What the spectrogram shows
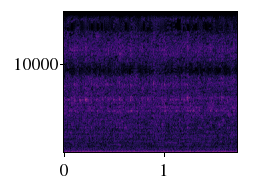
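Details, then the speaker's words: VW Corrado with new fuel pump and cleaned-out fuel tank (old fuel was black), after starting on its own fuel: deep steady low rumble with even unbroken beat, no misses or knocks; normal idle. "so now if i turn the ignition on we've got very slowly moving a fuel gauge and [Music] it fires up by itself"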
